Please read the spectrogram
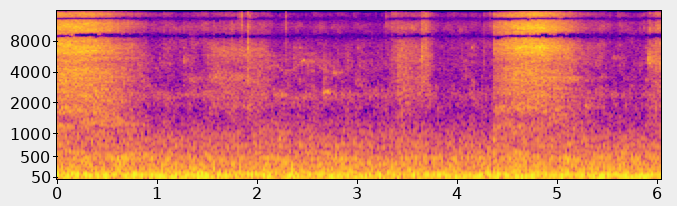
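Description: Near silence, with faint soft strokes of a black Sharpie marker drawn along a plastic protractor's edge on paper.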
